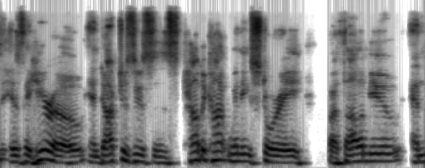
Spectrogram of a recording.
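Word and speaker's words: Seuss: inviting is dr zeus now i say zeus i've heard those other pronunciations whatever uh i was i grew up calling him dr zeus so that's what i'm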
